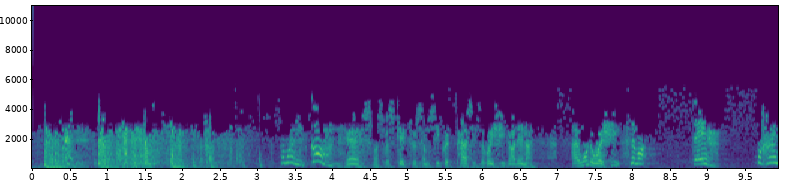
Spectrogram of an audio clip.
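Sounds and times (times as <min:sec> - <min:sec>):
door being battered and forced: 0:00.0 - 0:03.1
speech: 0:03.5 - 0:09.9.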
